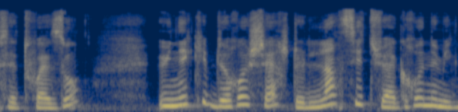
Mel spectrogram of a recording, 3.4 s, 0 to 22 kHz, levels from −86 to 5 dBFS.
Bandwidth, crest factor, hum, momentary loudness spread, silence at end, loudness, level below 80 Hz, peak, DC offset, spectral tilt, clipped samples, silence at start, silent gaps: 15.5 kHz; 16 dB; none; 7 LU; 0 s; -24 LUFS; -68 dBFS; -8 dBFS; under 0.1%; -4 dB/octave; under 0.1%; 0 s; none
